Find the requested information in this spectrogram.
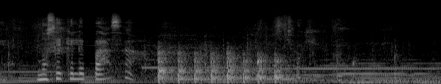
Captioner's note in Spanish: Toques en la puerta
